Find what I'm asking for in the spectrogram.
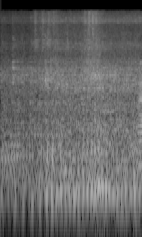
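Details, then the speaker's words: Yamaha Mio scooter after fixing slipping starter: short starter whir grabs, single catches at once and settles to even idle; starter now engages cleanly. "Ini udah jadi sangat mudah sekali nih teman-teman kita starter lagi kita coba ya Nah langsung jadi nih teman-teman"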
